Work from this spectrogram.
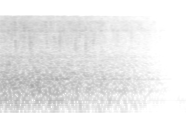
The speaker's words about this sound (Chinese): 热水器喷头中射出的湍急水柱打在陈刚赤裸的身体上。一团团热气蒸腾，向四周弥漫着。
